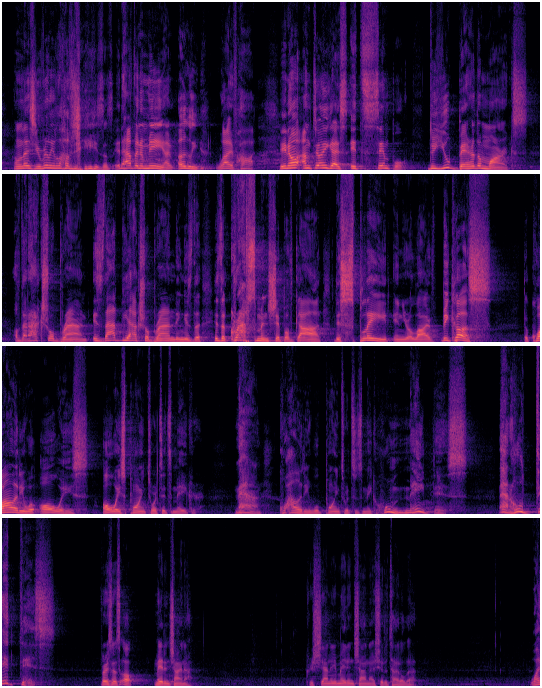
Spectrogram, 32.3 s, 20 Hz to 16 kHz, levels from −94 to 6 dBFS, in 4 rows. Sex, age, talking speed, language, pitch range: male, 20-39, 160 wpm, English, 135-190 Hz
